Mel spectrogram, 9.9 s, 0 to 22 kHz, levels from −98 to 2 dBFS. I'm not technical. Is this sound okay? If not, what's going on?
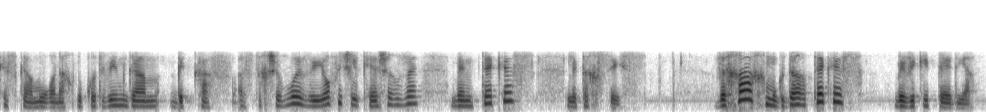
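No, not quite. The speech runs through the G.729 codec the whole way, the kind of squeezing phone and internet calls use to save data. It doesn't send the actual voice; it sends a rough recipe and rebuilds the sound at the other end. That's why it comes across slightly rough and synthetic, like a cheap phone line. Everything above about 3.7 kHz is gone, and the deep bottom is thin too, so it sounds boxy and a bit dull.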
